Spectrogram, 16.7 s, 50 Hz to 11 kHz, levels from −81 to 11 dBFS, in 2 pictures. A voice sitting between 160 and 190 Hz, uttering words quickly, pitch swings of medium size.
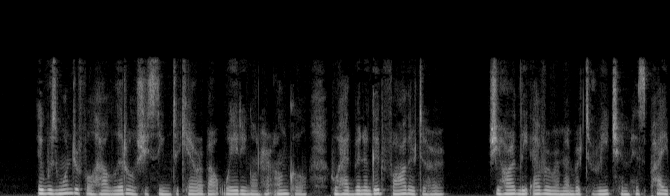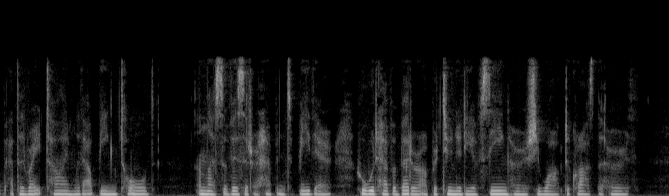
No: medium, 185 Hz; fast, 210 wpm; narrow, 1.5 semitones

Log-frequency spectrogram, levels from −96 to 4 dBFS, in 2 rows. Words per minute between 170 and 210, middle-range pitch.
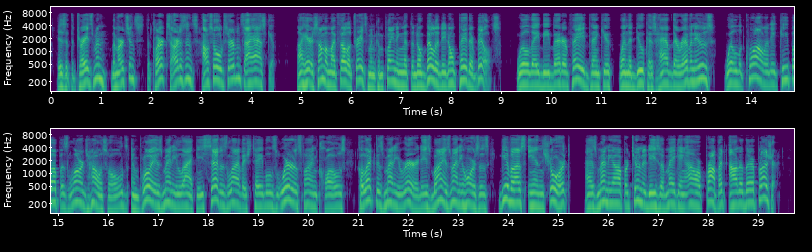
Yes: average, 175 wpm; medium, 180 Hz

